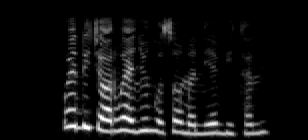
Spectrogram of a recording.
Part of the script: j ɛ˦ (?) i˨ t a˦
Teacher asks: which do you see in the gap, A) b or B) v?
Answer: A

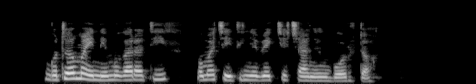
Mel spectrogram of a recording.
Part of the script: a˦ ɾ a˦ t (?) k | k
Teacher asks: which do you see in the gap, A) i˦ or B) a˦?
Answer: A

